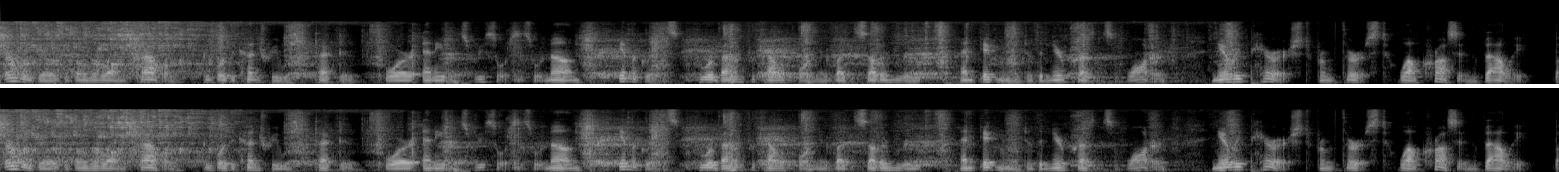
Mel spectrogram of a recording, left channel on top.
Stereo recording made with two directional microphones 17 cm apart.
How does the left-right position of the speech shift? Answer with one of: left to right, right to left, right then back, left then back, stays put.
stays put.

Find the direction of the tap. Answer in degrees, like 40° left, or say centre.
10° right.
